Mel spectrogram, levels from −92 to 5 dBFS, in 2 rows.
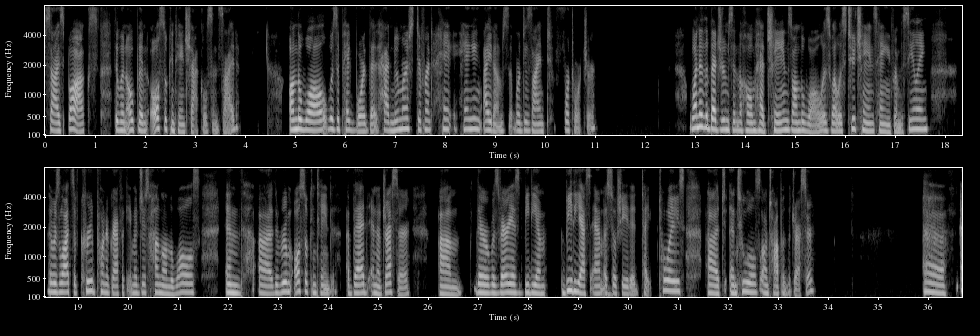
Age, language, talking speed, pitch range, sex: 30-49, English, 145 wpm, 180-220 Hz, female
